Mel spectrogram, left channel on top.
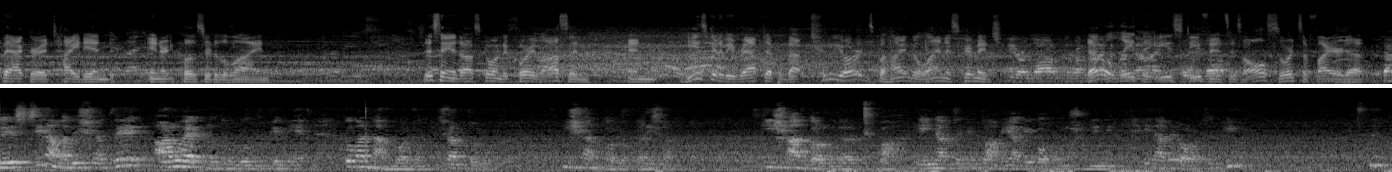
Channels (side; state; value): both; different; correlation 0.00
